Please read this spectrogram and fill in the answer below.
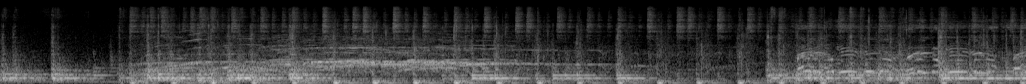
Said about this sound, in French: Là-bas, au bout du chemin, on entend des tambours, on entend des cris de joie, des chants, des... Il y a des gens qui sont heureux, là.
